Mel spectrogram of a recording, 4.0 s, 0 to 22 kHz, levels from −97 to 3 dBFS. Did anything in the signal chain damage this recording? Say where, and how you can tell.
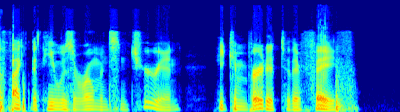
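Yes, at the converter: sample clock jitter runs through the whole clip. A fine hiss rides on the speech, strongest on loud and bright sounds and gone in pauses. Timing wander of a microsecond or two leaves error roughly 40 dB below the signal.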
